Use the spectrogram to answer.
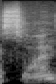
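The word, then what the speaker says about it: Schwann: Option A है स्वान cells, यहाँ पे सी एस साइलेंट है ना, तो इसलिए इसको क्या बोलते हैं, स्वान सेल, स्वान सेल।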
